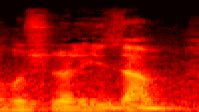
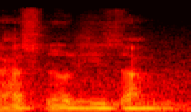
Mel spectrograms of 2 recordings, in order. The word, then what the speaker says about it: Hasnul Hizam: Saya dikenali dengan nama Husnul Hizam, bukan Hasnul Hizam. Husnul Hizam. Sebab dari segi pronounce-nya Husnul Hizam. Kalau nak baca pronoun Hasnul jadi Hasanul Hizam. Kalau nak pronounce dia tu lah, pronounce betul dalam Arab.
